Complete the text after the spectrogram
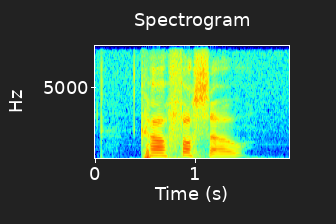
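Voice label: "Carvossa", Cornish; place-names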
